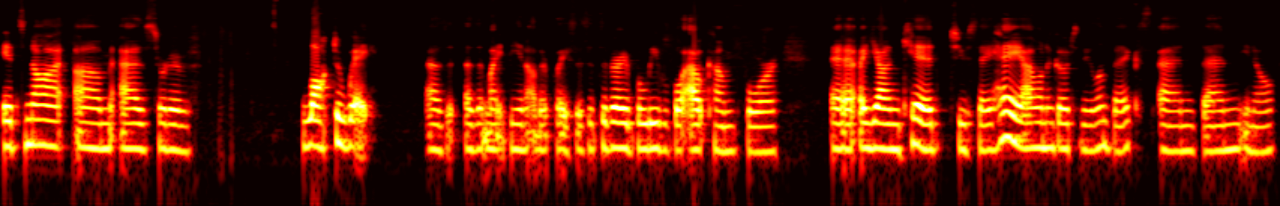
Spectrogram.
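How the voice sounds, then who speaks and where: A woman in her twenties from Vermont, answering interview questions as an athlete guest in a steady, articulate way. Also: lowish voice, moderate pace. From Vermont, United States. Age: 20s. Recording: lo-fi remote call line.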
